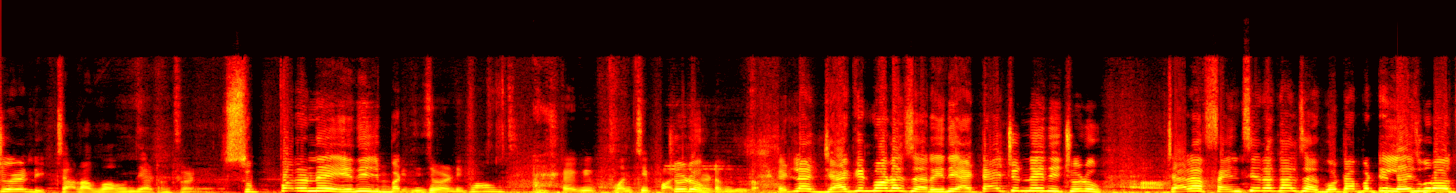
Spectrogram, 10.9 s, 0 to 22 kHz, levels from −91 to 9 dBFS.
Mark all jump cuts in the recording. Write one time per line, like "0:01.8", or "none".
0:03.1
